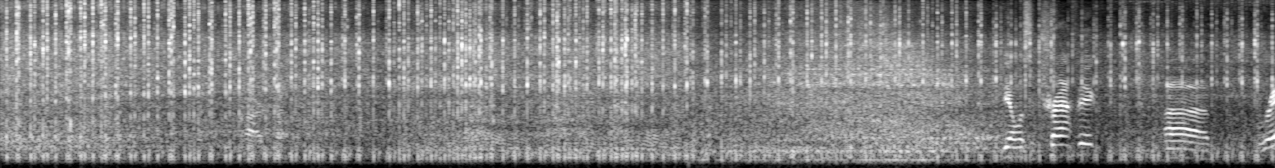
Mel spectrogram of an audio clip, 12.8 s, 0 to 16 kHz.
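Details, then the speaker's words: Saito FG-60R3 3-cylinder radial in a Legend Hobby T-28 Trojan RC plane, taxi test: even, rapid firing pulses steady through idle and taxi, no stumbles or misfires; engine running fantastic, normal. "steering's pretty sensitive so I got to deal with that but otherwise engine's running fantastic"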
